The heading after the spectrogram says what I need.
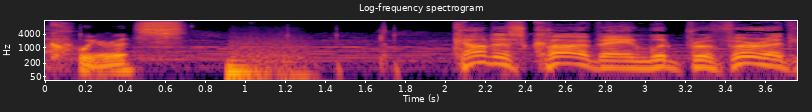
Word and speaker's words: cuirass: pronounced cuirass.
